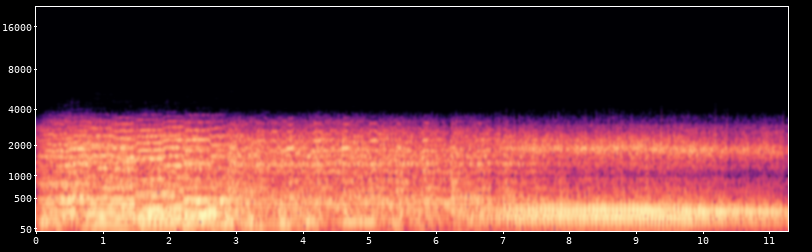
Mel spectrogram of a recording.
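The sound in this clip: A car engine drones steadily while the car is driven, a humming tone with shifting harmonics and no voices over it.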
